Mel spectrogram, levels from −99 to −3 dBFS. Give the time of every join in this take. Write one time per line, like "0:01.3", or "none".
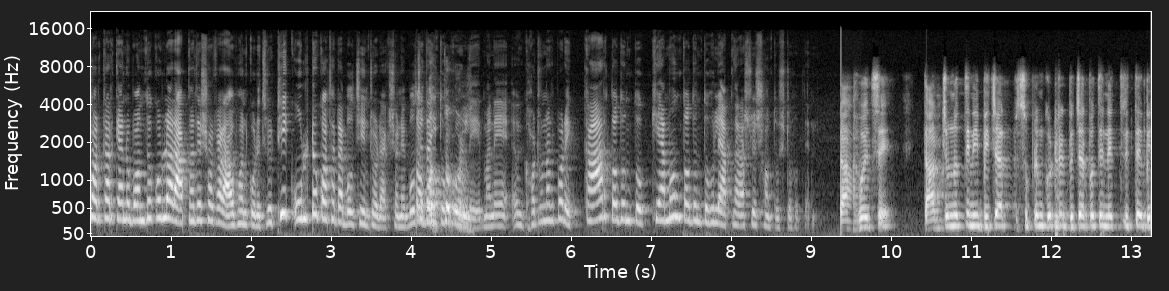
0:04.1
0:09.4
